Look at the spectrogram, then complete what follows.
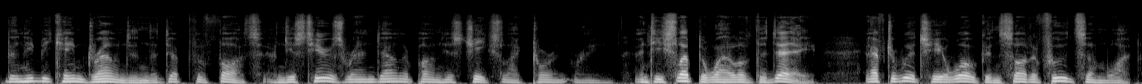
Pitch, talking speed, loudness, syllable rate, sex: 110 Hz, 195 wpm, -19 LUFS, 4.6 syllables/s, male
